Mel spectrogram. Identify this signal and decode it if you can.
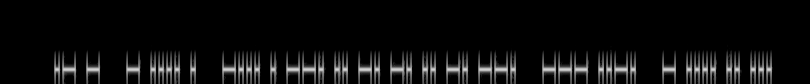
Morse code, heard as a keyed tone, about 30 wpm, 700 Hz. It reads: AT THE BEGINNING OF THIS
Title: Sets of 5 Words Encore 30wpm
